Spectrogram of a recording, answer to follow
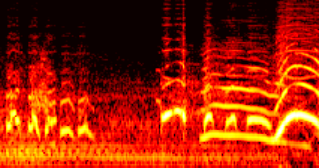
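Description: Excited high-pitched vocal whoops and squeals that sweep up and down in pitch, starting about a second in. The loudest is a long rising-and-falling whoop near the end, as the pie-smeared woman cheers.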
